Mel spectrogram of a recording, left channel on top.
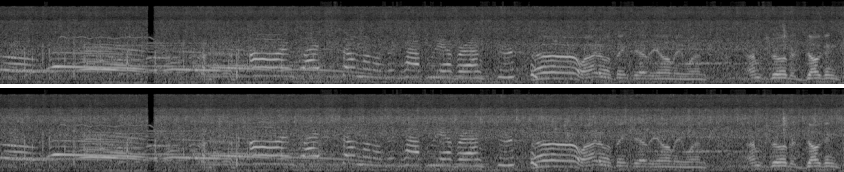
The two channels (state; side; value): normal; both; correlation 0.81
